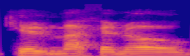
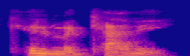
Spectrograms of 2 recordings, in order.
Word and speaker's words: Kilmacanogue: and uh you mentioned kill maog well that's the the way it's spelled but it's actually pronounced Kil mny okay because um I'm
